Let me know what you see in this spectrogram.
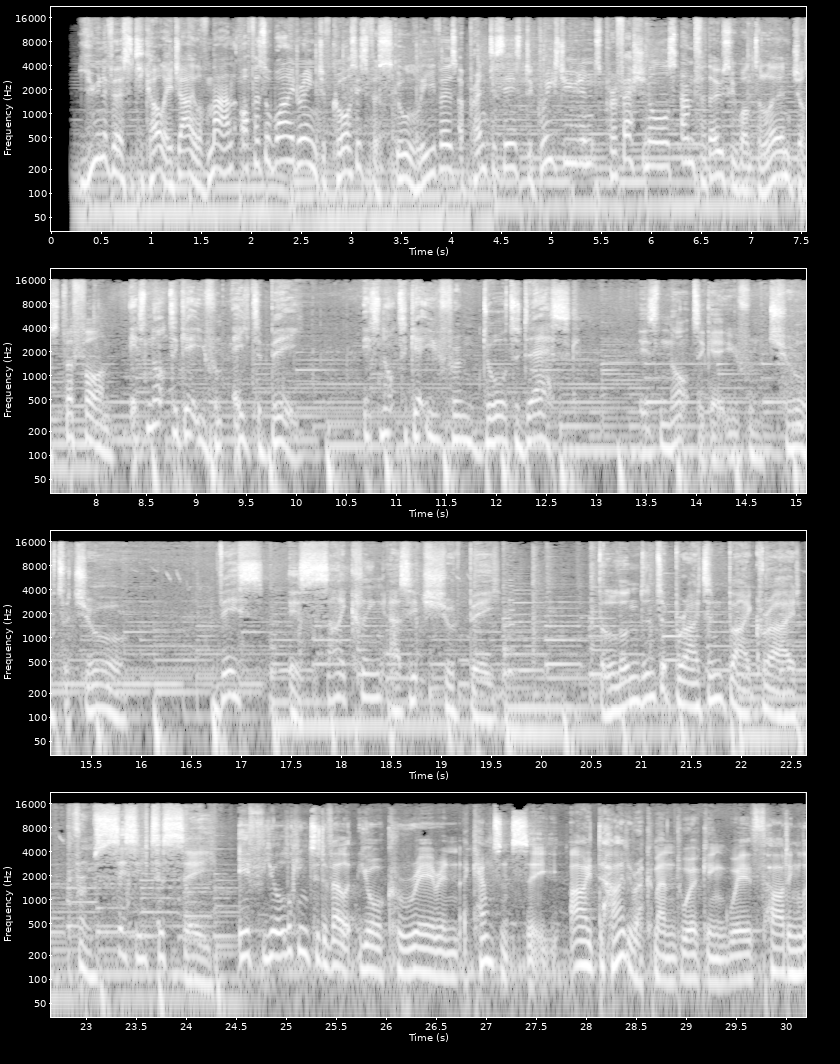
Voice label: Voiceover Showreel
